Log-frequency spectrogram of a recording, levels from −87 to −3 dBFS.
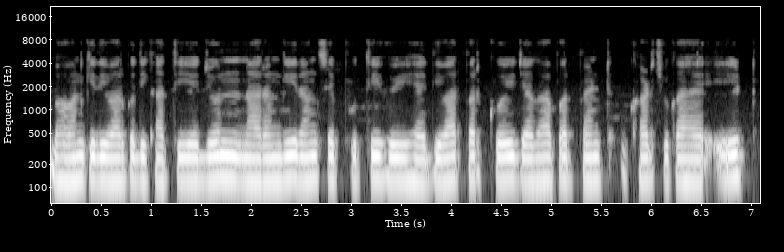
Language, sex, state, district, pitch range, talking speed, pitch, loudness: Hindi, male, Gujarat, Valsad, 120-125 Hz, 195 wpm, 120 Hz, -13 LUFS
